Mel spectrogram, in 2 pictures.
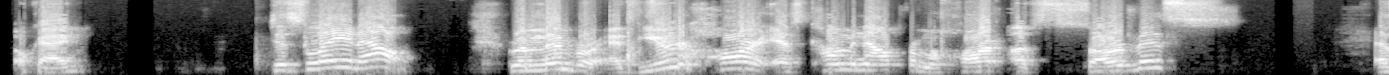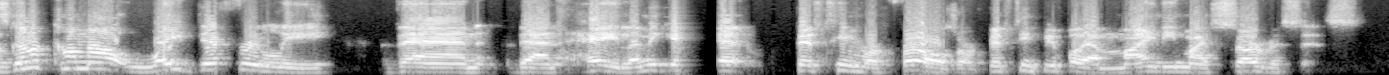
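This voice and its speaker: Animated male sales trainer with y'all. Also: high-pitched, poor audio. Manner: energetic, animated coaching, addresses audience as y'all.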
